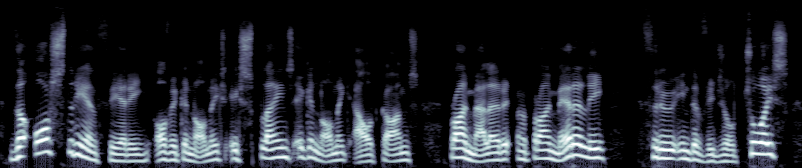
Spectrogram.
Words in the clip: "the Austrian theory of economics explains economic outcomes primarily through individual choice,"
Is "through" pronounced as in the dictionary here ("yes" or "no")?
yes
